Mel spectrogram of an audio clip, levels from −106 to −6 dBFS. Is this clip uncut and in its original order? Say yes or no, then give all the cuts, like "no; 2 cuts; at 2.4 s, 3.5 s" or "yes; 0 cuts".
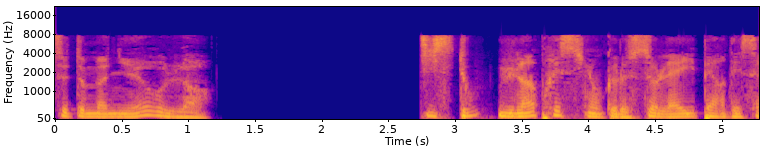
yes; 0 cuts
